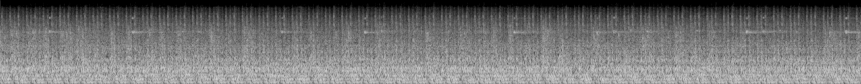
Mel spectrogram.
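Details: 2009–2010 Ford Ranger (Mazda BT-50) 3.0 L common-rail turbo diesel, started on external fuel spray: rough idle clatter with an uneven lope; misfire from faulty number 1 injector; rail pressure about 38 MPa while running.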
